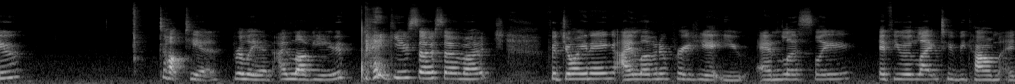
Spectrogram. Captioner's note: kiss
